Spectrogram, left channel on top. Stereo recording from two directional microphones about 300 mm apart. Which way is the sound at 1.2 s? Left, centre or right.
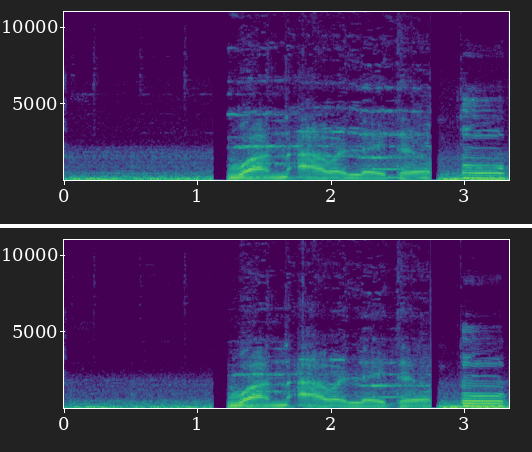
Centre.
